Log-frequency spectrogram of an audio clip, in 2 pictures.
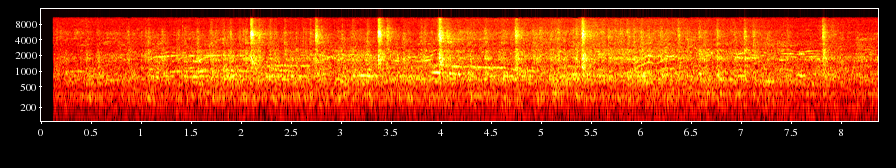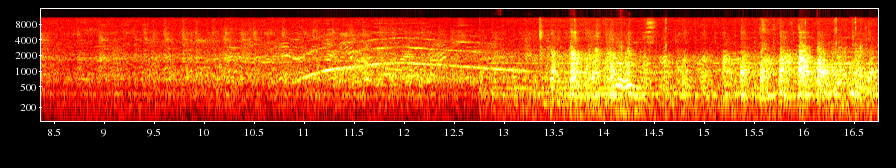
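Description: Steel roller coaster train climbing its chain lift hill: a steady mechanical rumble with scattered clicks. Voices grow louder over it in the last few seconds.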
